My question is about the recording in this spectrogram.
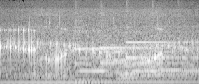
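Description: A toad croaks at sunset, a faint string of low throaty croaks mixed with a few higher warbling calls, soft and steady over a quiet droning background.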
